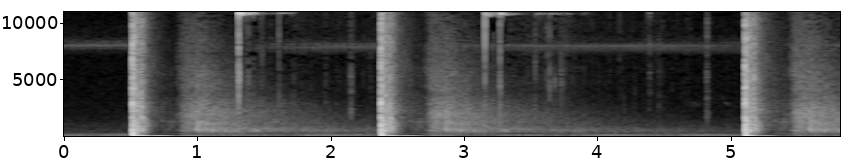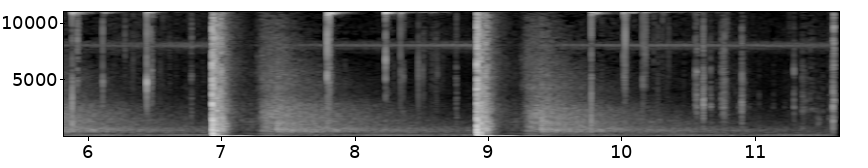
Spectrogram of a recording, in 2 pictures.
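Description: Five pistol shots from a full-size Smith & Wesson M&P M2.0 with a 5-inch long slide, factory barrel and night sights, fired at an outdoor range. Each sharp, loud crack is spaced a couple of seconds apart, with faint metallic pings and ringing echoes between them.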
